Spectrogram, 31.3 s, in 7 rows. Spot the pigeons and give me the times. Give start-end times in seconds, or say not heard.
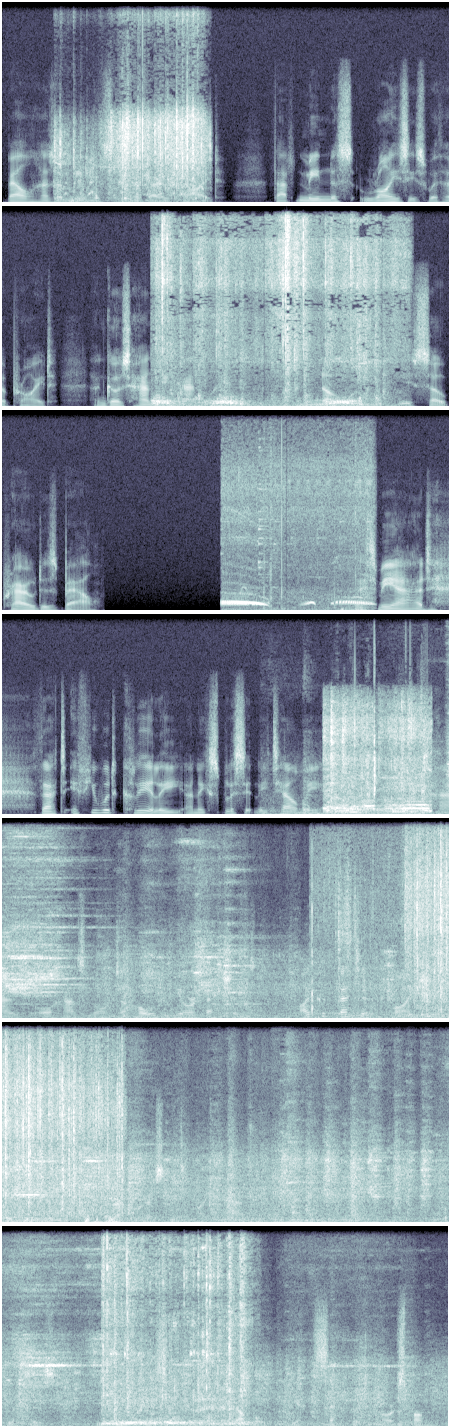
0.5-2.1, 6.0-8.6, 11.1-12.7, 16.6-17.8, 20.9-23.6, 27.8-29.4.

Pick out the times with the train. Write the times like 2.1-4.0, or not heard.
15.9-31.2.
